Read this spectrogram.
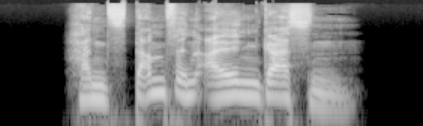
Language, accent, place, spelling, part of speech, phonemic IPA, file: German, Germany, Berlin, Hans Dampf in allen Gassen, noun, /hans ˈdampf ɪn ˈalən ˈɡasən/, De-Hans Dampf in allen Gassen.ogg
- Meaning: jack of all trades (talented and versatile person who is involved in many endeavours, implying initiative and great activity, but possibly also a certain rashness or recklessness)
